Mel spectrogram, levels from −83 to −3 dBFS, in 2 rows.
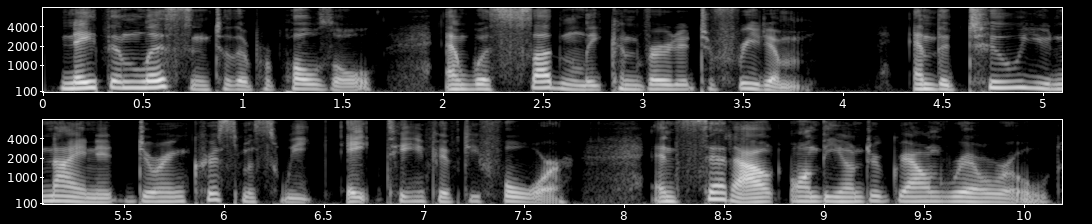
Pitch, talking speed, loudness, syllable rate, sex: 165 Hz, 170 wpm, -24 LUFS, 5.5 syllables/s, female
